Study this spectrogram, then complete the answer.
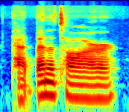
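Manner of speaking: ordinary delivery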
